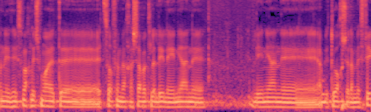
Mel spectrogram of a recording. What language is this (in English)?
Hebrew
